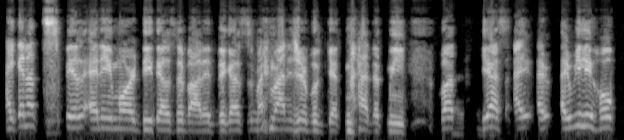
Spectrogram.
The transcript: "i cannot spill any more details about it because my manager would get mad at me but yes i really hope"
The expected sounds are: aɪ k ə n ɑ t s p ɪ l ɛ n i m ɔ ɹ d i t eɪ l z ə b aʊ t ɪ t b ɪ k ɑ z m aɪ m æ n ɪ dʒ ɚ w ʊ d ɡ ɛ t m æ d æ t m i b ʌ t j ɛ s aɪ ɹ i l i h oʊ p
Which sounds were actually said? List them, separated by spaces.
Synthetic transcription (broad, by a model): aɪ k ə n ɑ t s p ɪ l ɛ n i m ɔ ɹ d i t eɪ l s ə b aʊ t ɪ t b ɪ k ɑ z m aɪ m æ n ɪ dʒ ɚ w ʊ d ɡ ɛ t m æ d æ t m i b ʌ t j ɛ s aɪ ɹ i l i h oʊ p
